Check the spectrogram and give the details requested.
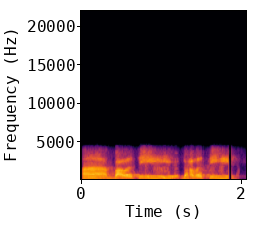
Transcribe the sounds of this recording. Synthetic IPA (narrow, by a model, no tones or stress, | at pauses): ɦãːbaːʋət̪ibaːʋət̪i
